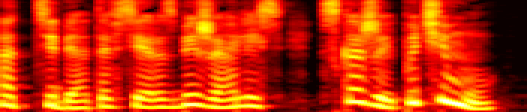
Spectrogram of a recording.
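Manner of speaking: loud, high, bitter screaming; tearful shrieking. A narrator's reading. Galka shrieking accusations at her friend, tearful. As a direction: spit out the hurt as she screams. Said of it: "Галка уже визжала".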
